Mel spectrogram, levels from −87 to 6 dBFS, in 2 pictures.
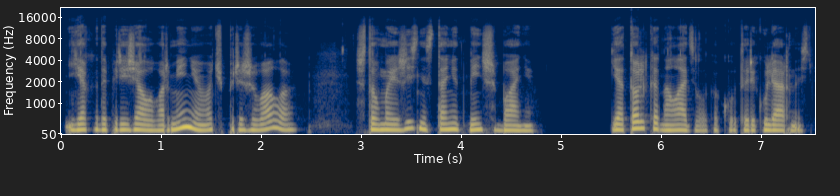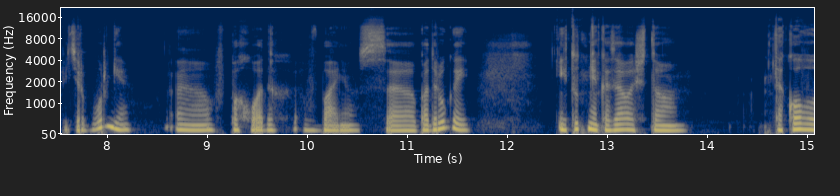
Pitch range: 155-175 Hz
